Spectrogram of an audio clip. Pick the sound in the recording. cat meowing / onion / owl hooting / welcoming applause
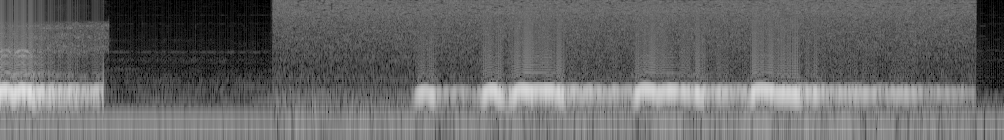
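owl hooting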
